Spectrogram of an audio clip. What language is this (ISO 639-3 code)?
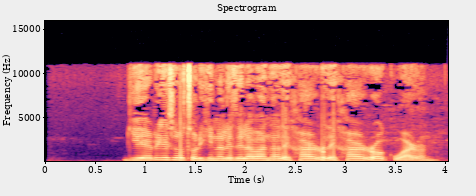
spa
